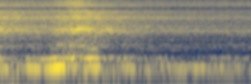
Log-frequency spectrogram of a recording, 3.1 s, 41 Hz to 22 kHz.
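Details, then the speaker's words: 1966 Ford Mustang coupe, 302 V8 with FiTech fuel injection and C4 automatic, revved a few times from the cabin: deep, smooth blips up that settle back with even firing and no knocks or rattles. Normal free revving. "Let me give this car a couple of revs, show you the tachometer's working, and let you hear the revving sound of the engine."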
